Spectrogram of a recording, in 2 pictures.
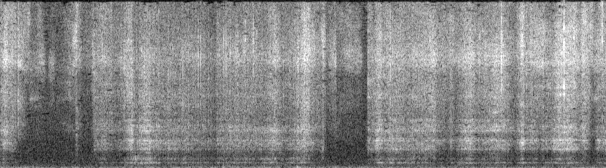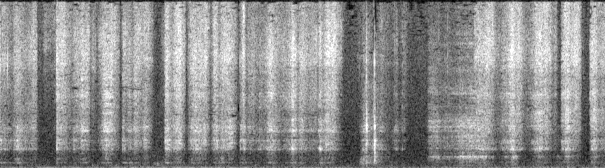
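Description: A dry bristle brush sweeps around the painted eyes of a red carved wooden mask held in the hand. It makes a soft, bright, scratchy rubbing. Short strokes repeat steadily over a faint low hum.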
